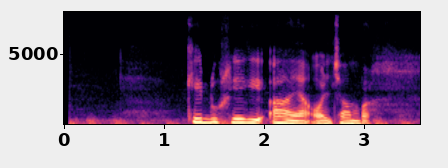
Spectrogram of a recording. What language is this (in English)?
Masai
